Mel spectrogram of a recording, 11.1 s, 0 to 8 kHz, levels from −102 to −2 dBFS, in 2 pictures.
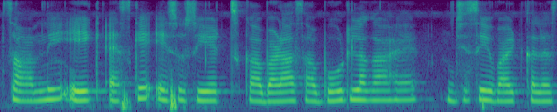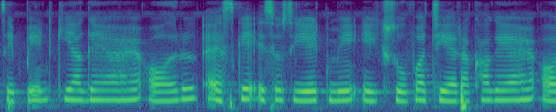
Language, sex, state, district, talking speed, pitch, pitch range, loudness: Hindi, female, Andhra Pradesh, Anantapur, 155 wpm, 215 Hz, 205-225 Hz, -30 LUFS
